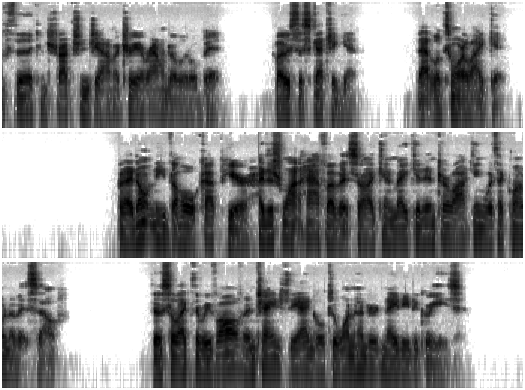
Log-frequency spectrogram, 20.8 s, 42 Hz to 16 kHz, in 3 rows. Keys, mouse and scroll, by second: 0.4-0.8 scroll up 1, 1.0-1.4 drag, 2.3-4.3 drag, 5.2 click, 6.5 middle click, 6.9-12.4 drag, 13.4 middle click, 13.6-14.5 drag, 16.4 click, 18.3 click, 19.7-20.8 typing.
